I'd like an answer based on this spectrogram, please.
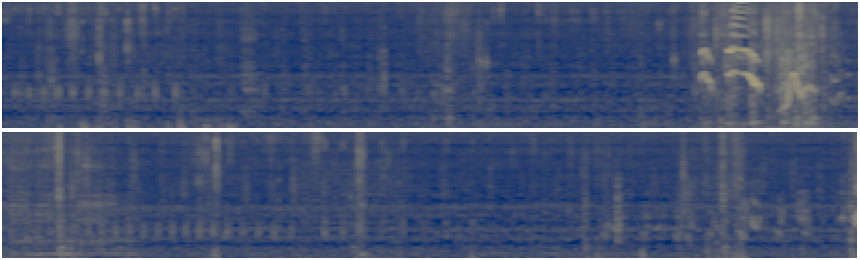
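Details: Sylvie, a female guinea pig, squabbles with Jenny over hanging out in their hammock; faint ticking chatter leads into a brief burst of high, wavering squeals, then quieter rumbling pulses and light pattering.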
